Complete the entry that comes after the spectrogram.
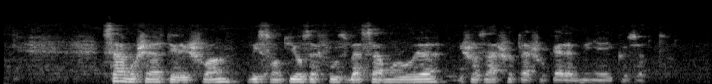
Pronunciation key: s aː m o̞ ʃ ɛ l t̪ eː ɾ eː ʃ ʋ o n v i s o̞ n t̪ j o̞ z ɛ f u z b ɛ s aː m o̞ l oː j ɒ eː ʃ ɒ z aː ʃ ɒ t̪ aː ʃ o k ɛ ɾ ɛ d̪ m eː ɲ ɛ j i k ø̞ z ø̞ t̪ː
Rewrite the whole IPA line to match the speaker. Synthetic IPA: s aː m o̞ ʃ ɛ l t̪ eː ɾ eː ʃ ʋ ɒ n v i s o̞ n t̪ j o̞ z ɛ f u z b ɛ s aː m o̞ l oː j ɒ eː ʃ ɒ z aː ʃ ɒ t̪ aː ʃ o k ɛ ɾ ɛ d̪ m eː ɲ ɛ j i k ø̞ z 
